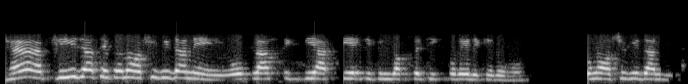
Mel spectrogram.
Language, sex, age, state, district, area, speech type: Bengali, female, 60+, West Bengal, Kolkata, urban, conversation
